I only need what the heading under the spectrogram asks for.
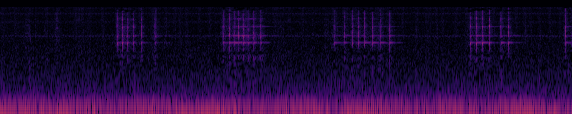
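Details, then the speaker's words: Restored fishing reel, cleaned and greased with Corrosion X; even bursts of fine rapid drag clicking about once a second, crisp and regular, a smoothly working drag. "smooth drag a perfectly smooth trip yep this puppy is good for a second life"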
